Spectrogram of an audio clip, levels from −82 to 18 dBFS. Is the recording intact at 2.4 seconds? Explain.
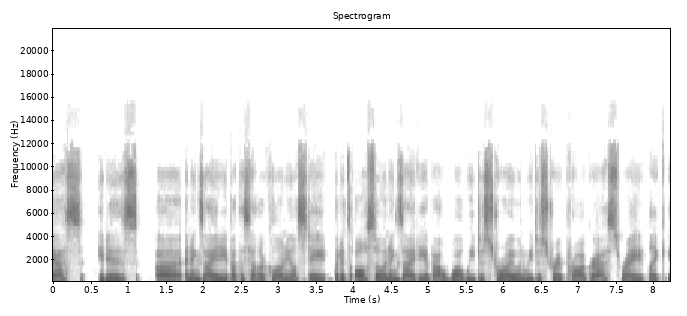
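Yes, the speech at 2.4 seconds plays through intact, with no dropout, click, distortion or other fault at that point.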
